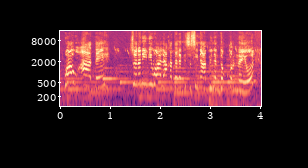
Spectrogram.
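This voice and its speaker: A woman's voice: extremely high pitch, fairly quick. A woman acting as a devoted, stubborn younger daughter in a Tagalog family radio drama, speaking expressively over music. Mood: defiant, upset.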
